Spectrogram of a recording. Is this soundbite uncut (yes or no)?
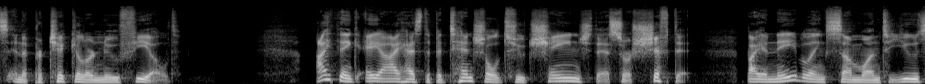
yes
